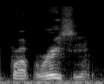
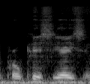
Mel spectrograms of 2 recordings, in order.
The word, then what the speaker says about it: propitiation: God is whom God displayed publicly as a properation proper properation propation in his blood.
